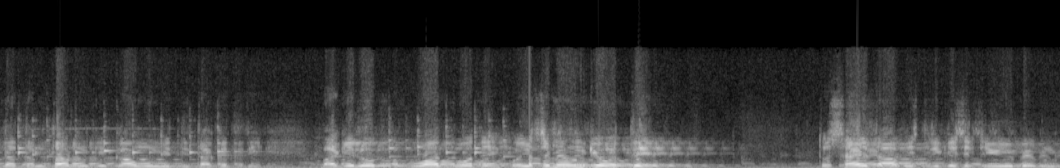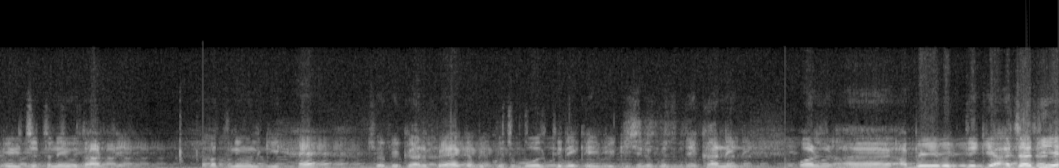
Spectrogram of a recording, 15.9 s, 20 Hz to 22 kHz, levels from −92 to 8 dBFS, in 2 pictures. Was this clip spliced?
yes; 3 cuts; at 4.0 s, 9.5 s, 13.8 s

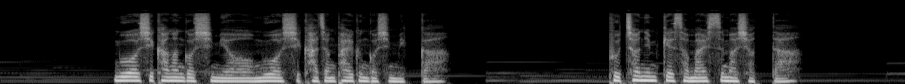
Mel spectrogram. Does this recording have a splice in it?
no; 0 cuts

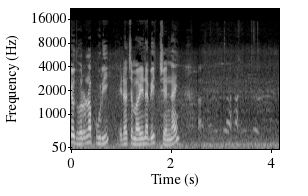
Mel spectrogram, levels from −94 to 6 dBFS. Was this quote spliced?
yes; 1 cut; at 2.5 s

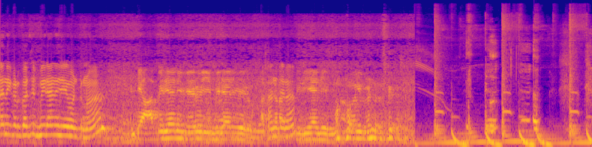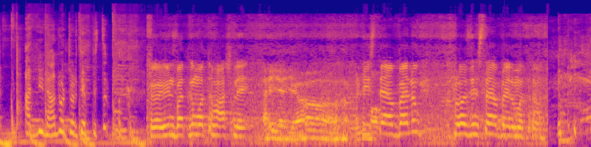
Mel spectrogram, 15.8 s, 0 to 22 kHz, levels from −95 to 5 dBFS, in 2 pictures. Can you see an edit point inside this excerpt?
no; 0 cuts

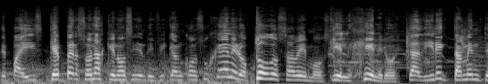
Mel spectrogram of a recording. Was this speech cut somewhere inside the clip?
yes; 1 cut; at 2.5 s

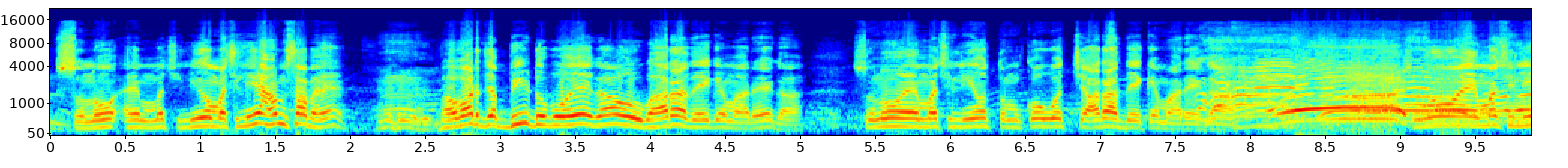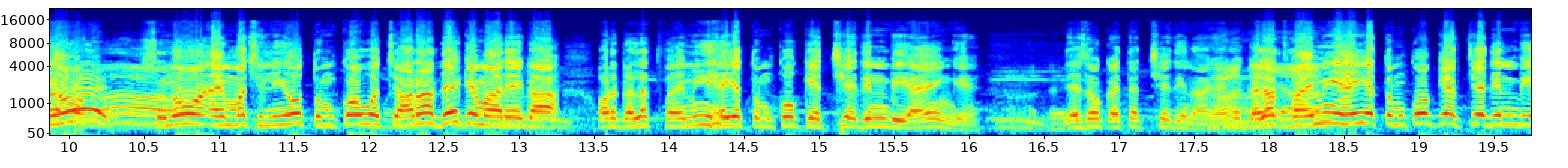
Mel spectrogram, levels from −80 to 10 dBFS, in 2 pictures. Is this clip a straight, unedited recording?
yes; 0 cuts

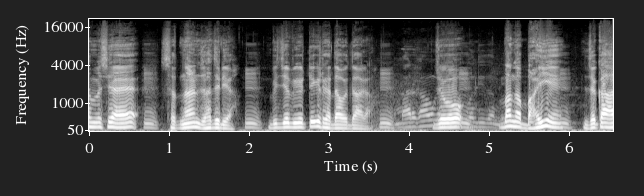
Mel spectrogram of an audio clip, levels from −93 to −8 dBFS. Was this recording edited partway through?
no; 0 cuts

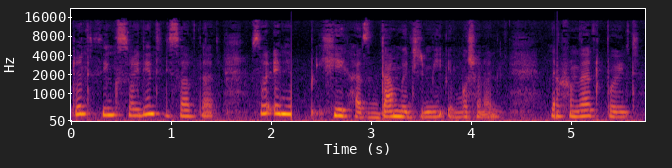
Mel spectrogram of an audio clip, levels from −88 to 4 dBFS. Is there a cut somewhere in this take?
yes; 2 cuts; at 2.2 s, 4.8 s

